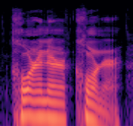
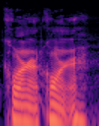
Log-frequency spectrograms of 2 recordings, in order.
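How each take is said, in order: First: The first word keeps all three syllables. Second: The first word is squeezed into two syllables. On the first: The speaker calls it right. "But now I say" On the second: The speaker calls it wrong. "The first time I said it, I said it like corner, corner"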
